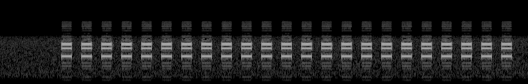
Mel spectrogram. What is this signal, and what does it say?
Telephone call progress tone (North American plan), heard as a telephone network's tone, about 1400, 2050, 2450, 2600 Hz, 0.1 s on and 0.1 s off. Off-hook warning tone.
